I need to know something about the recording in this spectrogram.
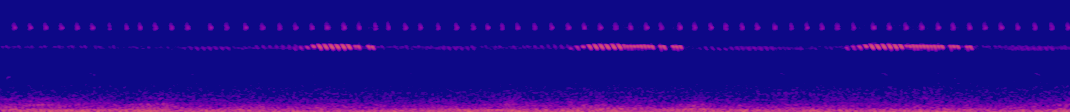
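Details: Insects calling on an autumn night in Japan, a fast train of sharp high chirps over a steady ringing trill that swells louder roughly every three seconds; soft low-frequency noise fills the background.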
